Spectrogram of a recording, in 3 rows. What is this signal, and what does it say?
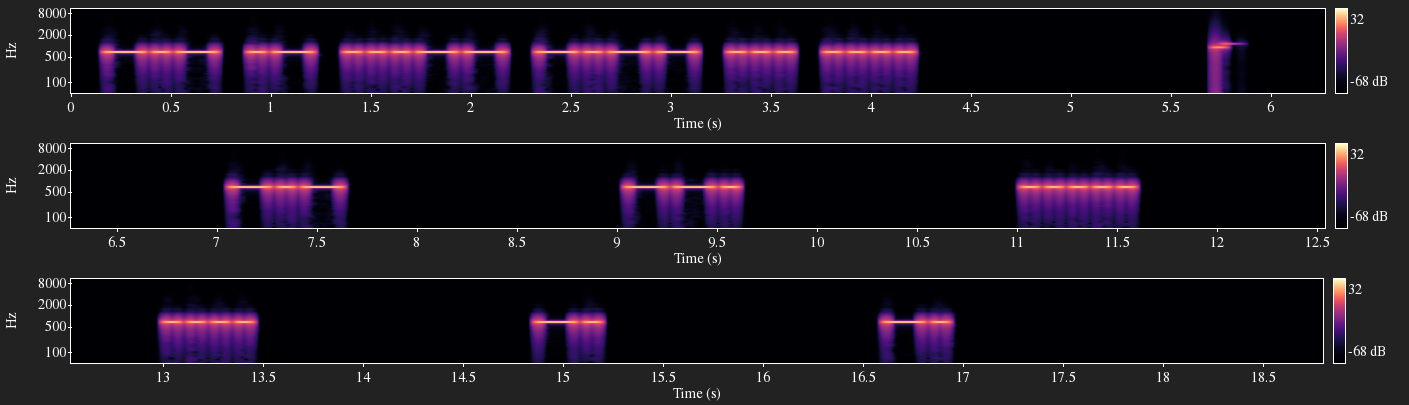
Morse code, heard as a keyed tone, about 20 wpm, spaced as for 9 wpm, 700 Hz. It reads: KA3YSH KG5HNN
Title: USA Call Signs - 6 Characters - 8x Character Spacing - 20wpm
